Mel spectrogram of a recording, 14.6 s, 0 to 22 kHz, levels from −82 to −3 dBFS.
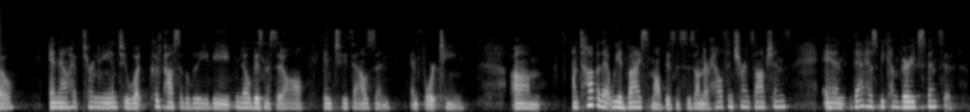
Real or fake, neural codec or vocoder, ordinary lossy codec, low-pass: fake; codec, 16 kHz, 8 kbps, FunCodec, trained on LibriTTS, 25 frames a second; Opus, 64 kbps; 7.2 kHz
